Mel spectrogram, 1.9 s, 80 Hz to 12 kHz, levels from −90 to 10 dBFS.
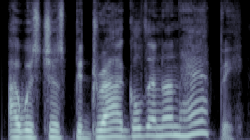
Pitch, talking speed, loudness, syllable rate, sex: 175 Hz, 190 wpm, -18 LUFS, 5.7 syllables/s, male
